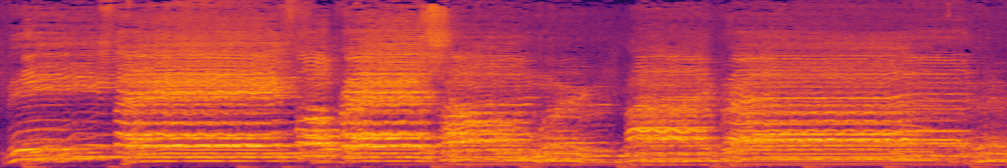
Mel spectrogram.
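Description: A church congregation singing a slow hymn together without instruments, many voices holding long drawn-out notes. A new line begins at the very start, with brief breaks between phrases.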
